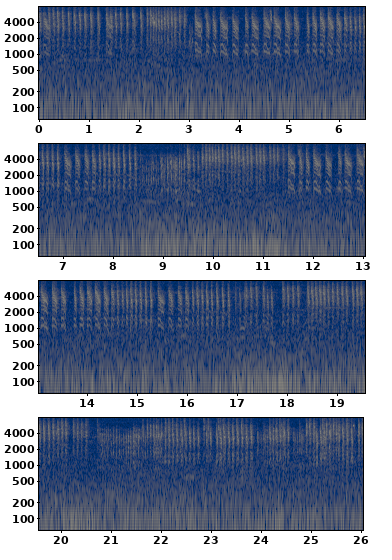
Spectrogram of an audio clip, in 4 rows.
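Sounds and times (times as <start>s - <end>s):
sparrow chattering rattle: 0.0s - 26.0s.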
